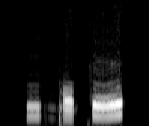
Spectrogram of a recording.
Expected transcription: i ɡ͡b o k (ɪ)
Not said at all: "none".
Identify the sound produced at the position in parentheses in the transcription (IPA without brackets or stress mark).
ɪ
